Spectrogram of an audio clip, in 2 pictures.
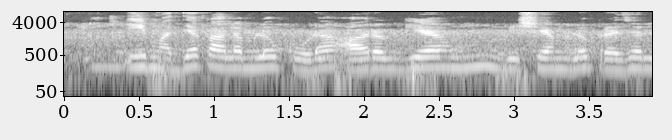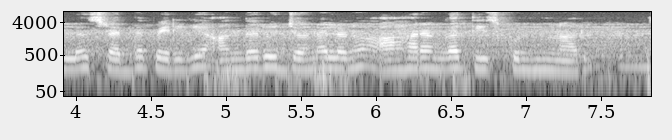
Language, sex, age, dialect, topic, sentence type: Telugu, female, 25-30, Central/Coastal, agriculture, statement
